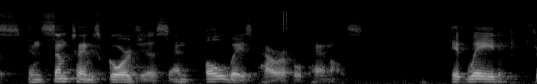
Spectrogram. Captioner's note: none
